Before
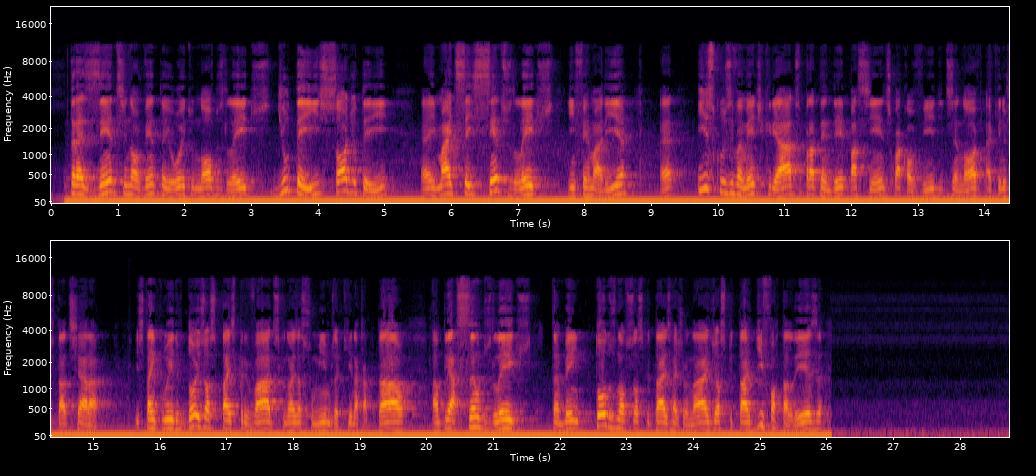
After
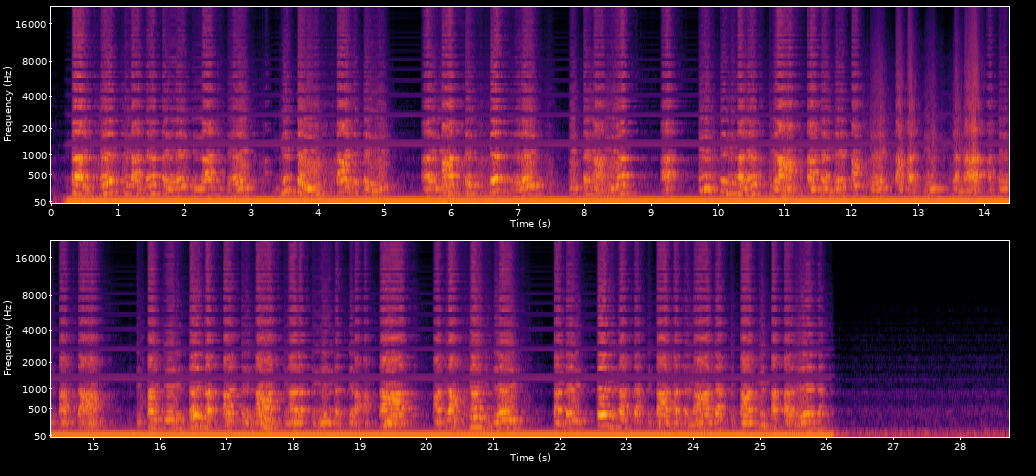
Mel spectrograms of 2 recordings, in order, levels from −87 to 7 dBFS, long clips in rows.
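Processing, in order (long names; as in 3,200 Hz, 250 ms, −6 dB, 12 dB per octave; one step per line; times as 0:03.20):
upward compression, threshold −37 dBFS
hollow resonant body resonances 480/1,100/3,300 Hz, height 11 dB
decimation without filtering 32×
convolution reverb RT60 0.40 s, pre-delay 5 ms, DRR −5 dB
0:12.15–0:14.02: highs frequency-modulated by the lows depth 0.31 ms
level −11.5 dB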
